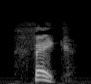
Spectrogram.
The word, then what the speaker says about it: PHEIC: Guess how it's pronounced? Fake.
